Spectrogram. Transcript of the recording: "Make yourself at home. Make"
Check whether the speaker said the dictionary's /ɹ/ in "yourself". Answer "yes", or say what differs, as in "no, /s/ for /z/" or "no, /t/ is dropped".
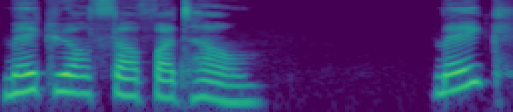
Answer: no, /l/ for /ɹ/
